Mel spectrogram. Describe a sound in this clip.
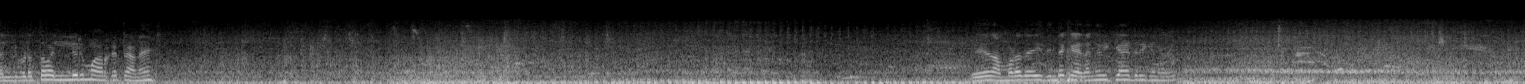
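A scooter engine hums steadily close by.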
